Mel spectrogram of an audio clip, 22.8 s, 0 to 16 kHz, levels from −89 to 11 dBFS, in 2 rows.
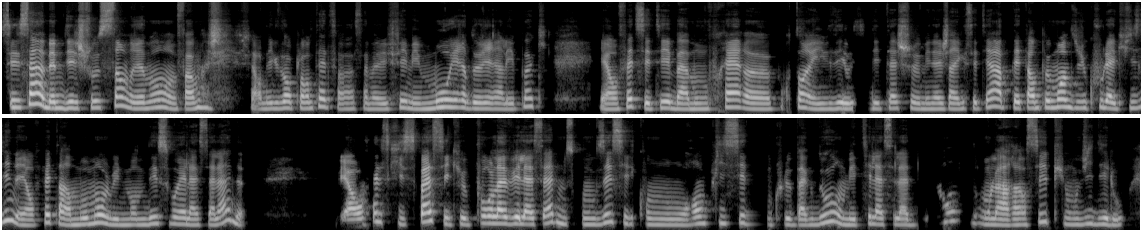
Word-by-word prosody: c'est 235 - +1
ça, 330 +6 +7
même 205 -1 +5
des 205 +1 +2
choses 220 +2 0
simples, 285 +4 +2
vraiment. 210 +3 +1
Enfin, 180 -1 +1
moi 225 +1 -1
j'ai 200 - -3 0.2
j'ai - - -7
un - - -5
exemple 200 +2 -1
en 200 0 +1
tête, 250 +2 -1
ça 175 -8 -7
m'a 185 - -7
ça 185 0 -9
m'avait 180 -1 -3
fait, 210 +5 -3
mais, 180 -2 -3
mourir 230 +4 +3
de 195 - +2
rire 190 -1 0
à 180 - -1
l'époque, 260 +10 -5 0.6
et - - 0
en 175 - +1
fait, 250 +8 +1
c'était, 210 -1 +1
bah, 185 -3 +2
mon 180 +1 -3
frère, 235 +3 +3
heu, 180 -2 +2
pourtant, 230 +4 -2
il 180 -3 -1
faisait 190 0 +2
aussi 185 -1 -4
des 190 -1 -5
tâches 200 +1 -2
ménagères, 185 0 -2
et 180 - -4
cetera. 235 +7 +1
Peut-être 215 -4 -1
un 205 0 +5
peu 210 - 0
moins, 245 +2 +5
du 210 -2 -4
coup, 235 +4 -8
la 205 -4 +4
cuisine 210 - -2
et 180 - 0
en 175 - -2
fait, 255 +8 -1
à 205 - +5
un - - +2
moment, 205 +7 +2
on - - +5
lui 190 -3 -1
demande 185 +1 -4
d'essorer 215 -1 -1
la 185 - 0
salade, 185 - -2 1.0
et - - +2
en 185 +2 +4
fait, 290 - +2
ce 285 - -12
qui 205 -8 -9
se 195 - -4
passe, 290 +2 +6
c'est 210 - -2
que 205 - -2
pour 235 +5 +1
laver 225 -1 +7
la 205 -2 +5
salade, 235 +6 0
nous 225 - -3
ce 205 - -7
qu'on 195 - -4
faisait, 255 +8 -2
c'est 230 -6 -5
qu'on 185 -3 -5
remplissait 230 +1 -4
donc 190 0 -16
le 195 - 0
bac 180 0 -2
d'eau, 240 +6 -1
on 285 -4 0
mettait 185 +2 -4
la 205 -2 +1
salade 195 -3 -3
dedans, 305 - -11 0.2
on 200 -2 -5
la 185 -2 +3
rinçait, 190 +9 -3
puis 215 - -11
on 195 - -6
vidait 200 0 -2
l'eau. 185 +1 -7
200 Hz, 260 wpm, -22 LUFS, 185-230 Hz, 1.0 s, ça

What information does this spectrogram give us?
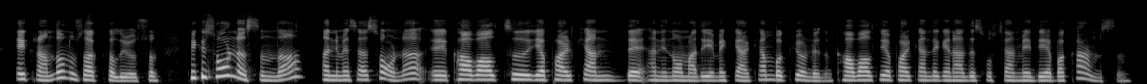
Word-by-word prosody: ekrandan 245 +3 +2
uzak 210 -5 +1
kalıyorsun. 170 -1 -1 0.3
Peki, 305 +3 +5
sonrasında? 275 - +1 0.2
Hani, 210 -2 +1
mesela 205 +1 -1
sonra, 235 +1 -1
eee, 210 0 +2
kahvaltı 220 +1 +3
yaparken 205 -3 +1
de 195 -2 +3
hani, 190 -2 -3
"Normalde 185 -1 -1
yemek 185 0 -2
yerken 200 +4 -2
bakıyorum." 205 -2 0
dedin. 165 0 -5
Kahvaltı 200 +2 +1
yaparken 195 -1 -1
de 195 - 0
genelde 185 -1 -2
sosyal 185 0 -6
medyaya 180 0 -1
bakar 250 +9 -2
mısın? 160 -3 -13
200 Hz, 135 wpm, -23 LUFS, 185-215 Hz, 0.3 s, Peki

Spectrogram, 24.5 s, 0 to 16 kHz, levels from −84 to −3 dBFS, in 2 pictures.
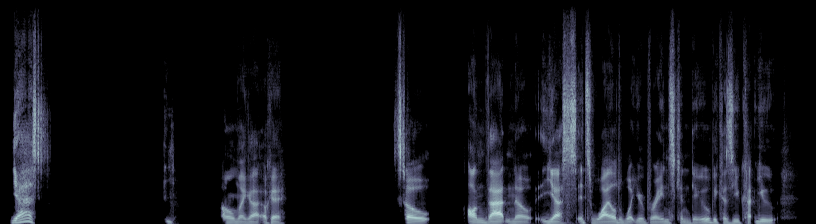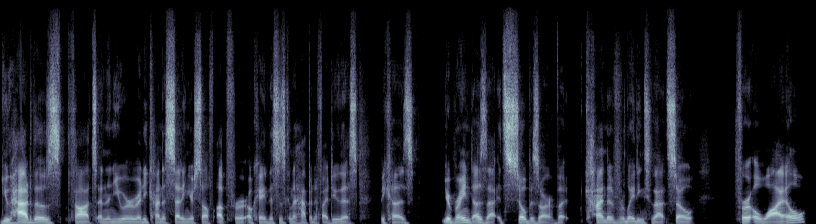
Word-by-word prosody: Yes. - - +2 1.7
Y - - -15 0.7
Oh 110 +1 -4
my 105 -2 -4
god. 95 -1 -4
Okay. - - -4 1.6
So, 120 -5 +1 0.6
on 125 0 +1
that 110 -2 +5
note, 105 -2 -6
yes, 110 -4 +3
it's 115 -1 0
wild 100 +3 -1
what 100 0 -6
your 100 +1 -8
brains 95 +3 -2
can 90 -3 -9
do 90 +7 -7
because 105 -5 -3
you 100 0 -8
ca - - -4
you 105 -2 -7 0.6
you 115 +2 -4
had 115 +4 +7
those 120 -4 +3
thoughts, 105 -1 +1
and 95 - -7
then 95 0 -8
you 100 0 -7
were 100 -1 -4
already 100 0 -4
kinda 100 -1 -5
setting 100 +4 +6
yourself 95 -2 0
up - - -2
for, - - -7
"Okay, - - -5
this 95 +2 0
is 105 -2 +1
gonna - - -8
happen - - -7
if - - -14
I - - -5
do 90 +1 -10
this," - - -1 0.3
because, 85 0 -2 0.4
your 135 +2 0
brain 125 +7 0
does 130 -3 -1
that, 100 - -5
it's - - +5
so 130 -1 +8
bizarre, 105 -7 -4
but 95 +4 -9 0.3
kind 130 0 0
of 115 -3 -7
relating 110 +1 -6
to 95 - -3
that, - - -3
so, - - +2 0.6
for 125 0 0
a 110 - -1
while, 105 - +1
105 Hz, 155 wpm, -25 LUFS, 95-115 Hz, 1.7 s, so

